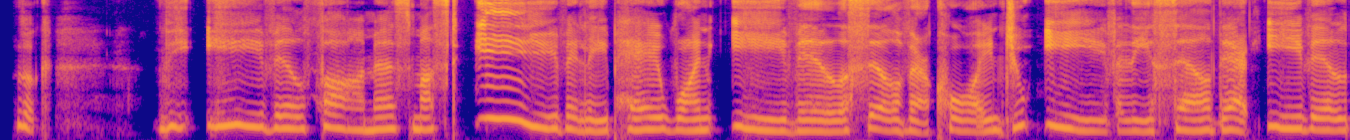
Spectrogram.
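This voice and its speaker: A woman's voice: mid-range voice, a little mellow, dry recording, clean studio sound. A woman playing an adorkable evil sorceress queen in a scripted roleplay audio, petulant and gleefully wicked, sliding from theatrical gloating into casual chatter. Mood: exasperated, bossy.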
